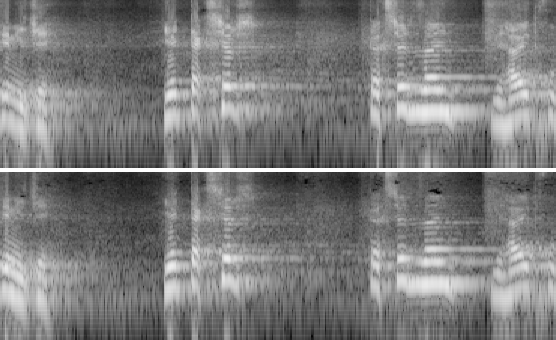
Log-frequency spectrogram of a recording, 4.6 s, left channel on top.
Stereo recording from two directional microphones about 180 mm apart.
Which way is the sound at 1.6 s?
15° right (ahead or behind).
